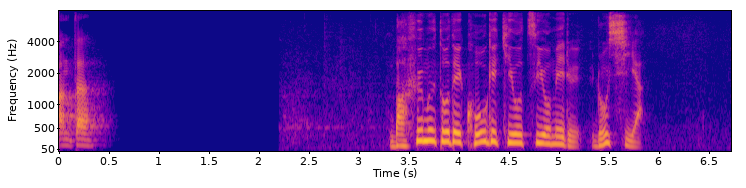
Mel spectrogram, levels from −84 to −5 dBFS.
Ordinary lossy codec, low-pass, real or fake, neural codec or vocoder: none; none; real; none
